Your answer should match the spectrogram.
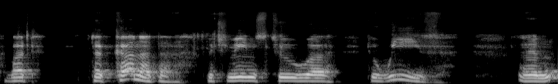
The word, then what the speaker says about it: Texa-Kolo: I had to correct along the way the correct pronunciation. It's not Texa-Kolo, but Texa-Kolo, which means to weave, and referring to these crossing steps and so on.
